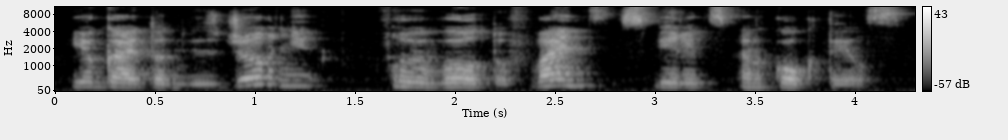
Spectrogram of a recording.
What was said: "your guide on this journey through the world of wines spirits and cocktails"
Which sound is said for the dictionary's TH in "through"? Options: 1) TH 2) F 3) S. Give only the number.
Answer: 2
